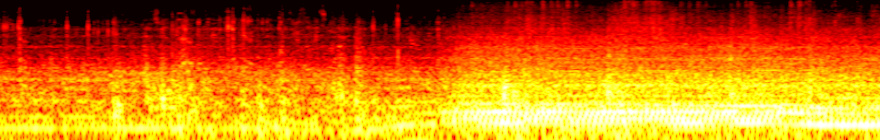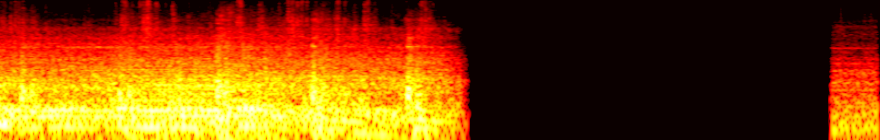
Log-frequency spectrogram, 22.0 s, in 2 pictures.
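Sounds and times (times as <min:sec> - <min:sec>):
railcar engine drone: 0:00.0 - 0:16.9, 0:21.4 - 0:22.0
wheels clacking over rail joints: 0:00.0 - 0:16.9.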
